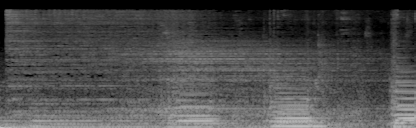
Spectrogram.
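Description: Live band music: a low hit right at the start, then guitar chords ringing on, with two short guitar phrases about two and three seconds in, fading out near the end.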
